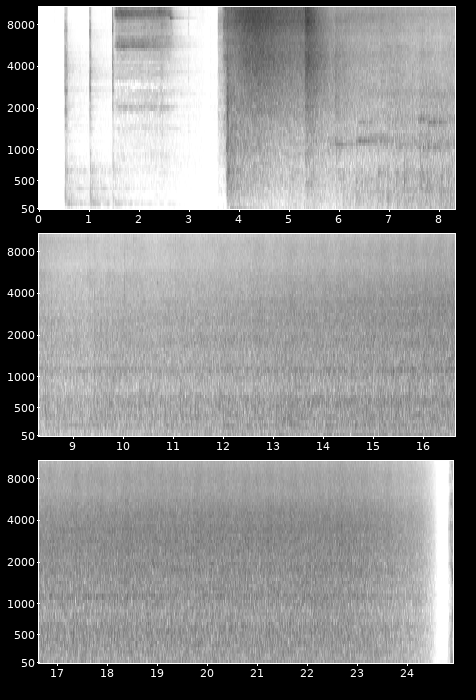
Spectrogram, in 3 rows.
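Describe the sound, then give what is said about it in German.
A large ship's diesel engine is started by moving a golden lever from stop to start: a few short hisses and clanks, then a sudden blast of air as it fires into a loud, steady, deep rumbling roar while running up toward 250 revolutions. “Also das ist das größte Gefühl eines Maschinisten, den goldenen Hebel von Stopp auf Start zu machen. Äh, man hat vorher schwitzige Hände, läuft alles, springt der Diesel an.”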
